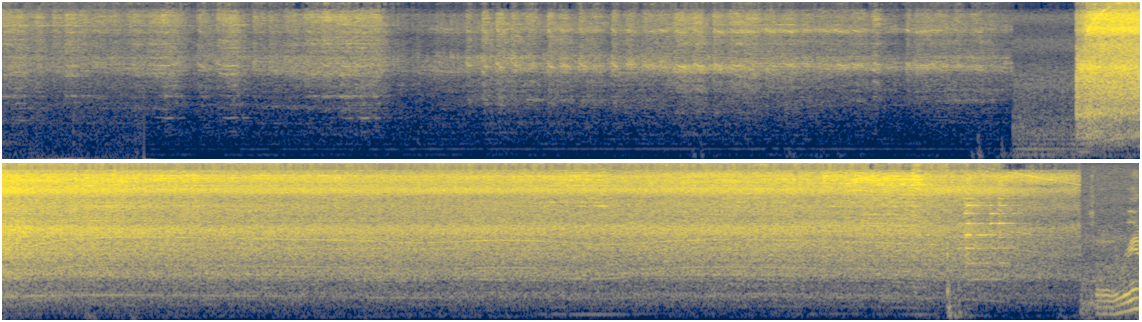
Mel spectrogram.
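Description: A large angle grinder cuts metal for a weld cart in a woodworking shop, starting abruptly after quieter workshop sounds and then whining loudly and steadily for about twelve seconds before cutting off.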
